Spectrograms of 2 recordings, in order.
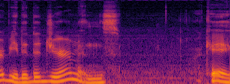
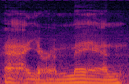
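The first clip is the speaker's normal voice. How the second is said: softer, lower, slow voice; said softly; 4 semitones lower, 5 dB quieter, slower than usual. A narrator's reading. Hunchback doctor admiring the young man, said softly. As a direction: lower it and savour the words softly. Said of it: "he said softly".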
